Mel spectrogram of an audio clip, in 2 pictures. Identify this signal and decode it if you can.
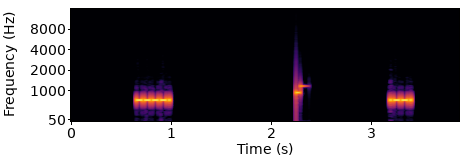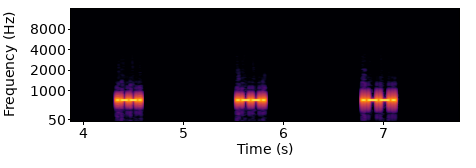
Morse code, heard as a keyed tone, about 56 wpm, spaced as for 9 wpm, 700 Hz. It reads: 9 PPPP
